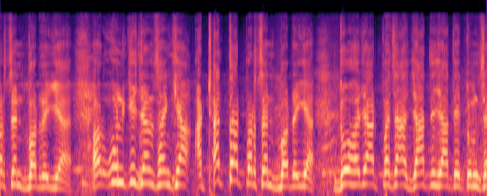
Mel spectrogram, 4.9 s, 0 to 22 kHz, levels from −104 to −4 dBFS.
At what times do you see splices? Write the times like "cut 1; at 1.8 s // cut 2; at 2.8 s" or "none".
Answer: none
